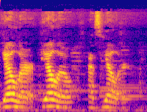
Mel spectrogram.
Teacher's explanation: the final o is also replaced with the right hook schwa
